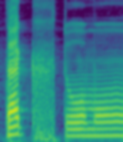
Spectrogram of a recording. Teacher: Sukul karena waqaf maka muna menjadi taktumun. Nah, di sini munya panjang dulu baru matikan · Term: mad arid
